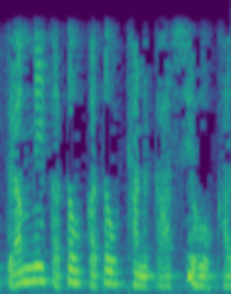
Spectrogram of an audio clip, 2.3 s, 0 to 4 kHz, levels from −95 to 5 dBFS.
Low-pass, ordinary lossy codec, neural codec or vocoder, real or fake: 3.6 kHz; none; none; real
